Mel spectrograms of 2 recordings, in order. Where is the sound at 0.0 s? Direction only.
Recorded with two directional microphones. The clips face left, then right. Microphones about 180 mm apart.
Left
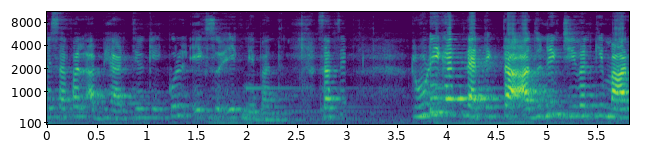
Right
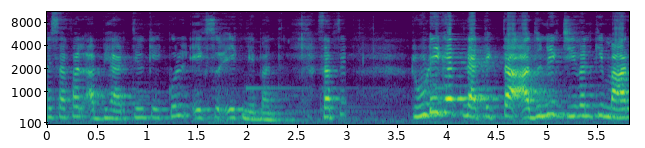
45° right (ahead or behind).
